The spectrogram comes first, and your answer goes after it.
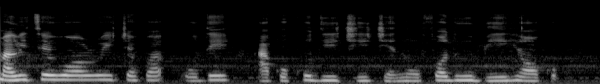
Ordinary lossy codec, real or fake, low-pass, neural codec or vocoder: none; real; 10.8 kHz; none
